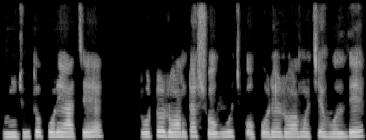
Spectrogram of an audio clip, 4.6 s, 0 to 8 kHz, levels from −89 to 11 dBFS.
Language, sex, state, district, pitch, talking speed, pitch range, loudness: Bengali, female, West Bengal, Dakshin Dinajpur, 235 Hz, 145 wpm, 225-240 Hz, -18 LUFS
